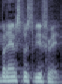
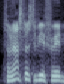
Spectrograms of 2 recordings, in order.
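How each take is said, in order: First: "am" leaned on, set against "not"; stress on am. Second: "not" leaned on, set against "am"; stress on not. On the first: Preacher spelling out the paradox, stress on "am". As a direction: hit "am" hard. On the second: Preacher spelling out the paradox, stress on "not". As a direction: hit "not" hard. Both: Shown as a demonstration. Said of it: "wait, time out".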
